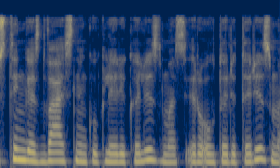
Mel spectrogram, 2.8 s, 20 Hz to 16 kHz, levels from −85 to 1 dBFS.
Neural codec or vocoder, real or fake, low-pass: none; real; 10.8 kHz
